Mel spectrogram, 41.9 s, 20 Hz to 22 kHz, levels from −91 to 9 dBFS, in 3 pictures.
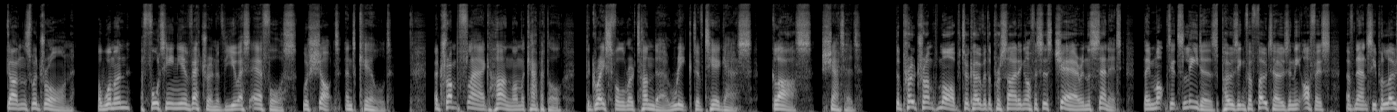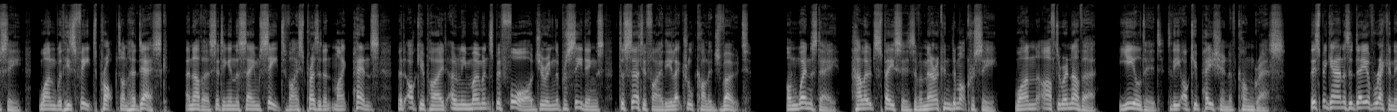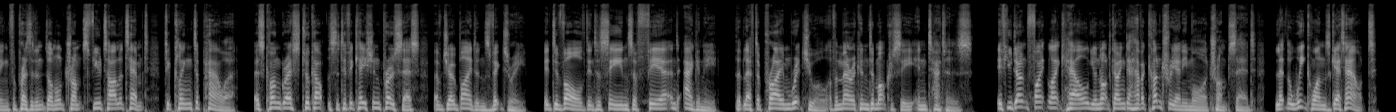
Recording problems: wrong speed, natural pitch; too fast; 1.6 times normal speed

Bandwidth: 18.5 kHz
